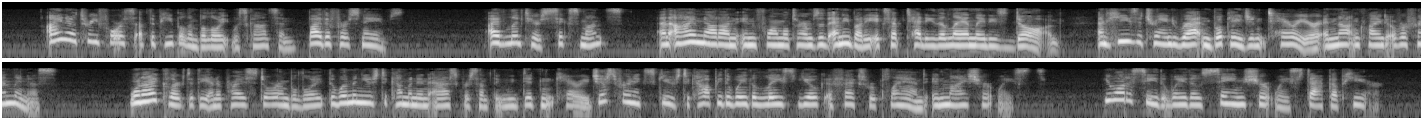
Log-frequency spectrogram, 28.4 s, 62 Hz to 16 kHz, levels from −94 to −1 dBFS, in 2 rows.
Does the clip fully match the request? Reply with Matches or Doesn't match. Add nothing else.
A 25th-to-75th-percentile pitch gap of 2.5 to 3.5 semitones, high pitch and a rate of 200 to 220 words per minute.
Matches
